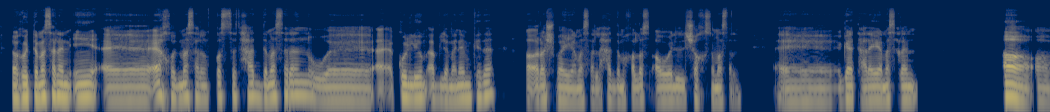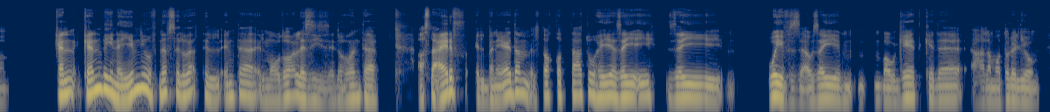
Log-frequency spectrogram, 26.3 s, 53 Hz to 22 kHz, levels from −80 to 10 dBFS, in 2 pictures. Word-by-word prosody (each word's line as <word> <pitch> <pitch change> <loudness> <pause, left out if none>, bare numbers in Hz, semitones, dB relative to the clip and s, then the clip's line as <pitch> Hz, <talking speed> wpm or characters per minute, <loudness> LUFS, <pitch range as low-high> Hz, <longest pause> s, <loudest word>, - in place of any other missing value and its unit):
فكنت 120 +2 +3
مثلًا 125 -1 +4
إيه، 120 0 +3
آآ 105 +1 +1
آخد 120 -4 -2
مثلًا 120 -2 -2
قصة 125 0 -4
حد 125 -2 -3
مثلًا، 135 +3 0
و 105 -2 -3
أ 100 -1 -3
كل 115 -2 +2
يوم 115 0 0
قبل 105 -1 -3
ما 100 - -2
أنام 115 +2 +1
كده، 130 +4 -3 0.4
أقرا 105 0 +1
شوية 100 -4 -3
مثلًا 95 -1 -6
لحد 100 +1 -8
ما 95 - -3
أخلَّص 105 +1 -6
أول 100 0 -2
شخص - - -4
مثلًا، 95 0 -6 0.5
آآ 95 0 -7
جات 110 0 -2
عليَّ 105 +1 -1
مثلًا 105 0 -3 1.1
آه، 115 -6 +7
آه 95 -2 -8 0.6
كان 145 +4 +5
كان 160 +7 +6
بينيمني 155 - +6
وفي 140 -5 +1
نفس 150 0 +1
الوقت 135 +1 0
ال 110 0 -3
أنتَ 125 +3 -3
الموضوع 120 -2 -2
لذيذ، 105 -6 -2
اللي 95 +1 -9
هو 105 +4 -2
أنتَ 110 -3 -1 0.5
أصل - - +1
عارف 155 +1 +5
البني 105 +4 0
آدم 140 -2 +2
الطاقة 125 +3 -4
بتاعته 130 0 -2
هي 120 0 +4
زي 125 +1 +4
إيه؟ 125 0 -1
زي 115 -2 +1 0.6
Waves 100 -7 +4
أو 95 0 -3
زي 110 +1 +1
م 105 0 -7
م 215 - -10
موجات 110 +3 -2
كده 110 0 -4
على 95 +2 -8
مدار 105 +3 -4
اليوم. 95 -2 -3
110 Hz, 150 wpm, -22 LUFS, 100-125 Hz, 1.1 s, آه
